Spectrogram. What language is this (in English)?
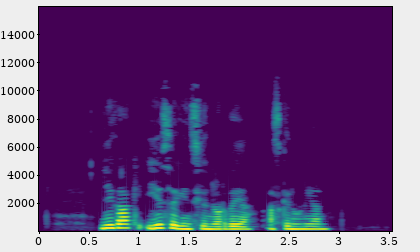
Basque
